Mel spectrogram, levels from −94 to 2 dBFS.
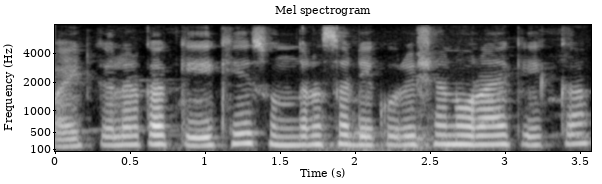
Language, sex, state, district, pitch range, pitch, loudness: Hindi, female, Bihar, Vaishali, 200-215 Hz, 210 Hz, -19 LUFS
